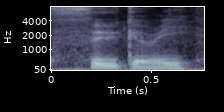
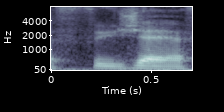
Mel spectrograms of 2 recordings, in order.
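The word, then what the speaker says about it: fougère: no it's it's not it's not fou Guri it's a fujur fragrance so Fujiya means fun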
